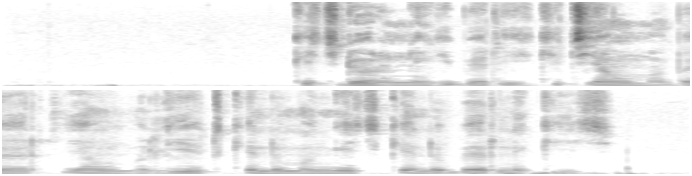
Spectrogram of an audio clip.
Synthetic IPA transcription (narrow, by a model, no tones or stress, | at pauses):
kit͡ʃdoɾonɪɡɪbedɡikitjaŋomabɛrjaŋomaljetkʰendomaŋit͡ʃkendobednikit͡ʃ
